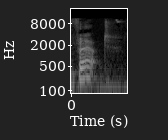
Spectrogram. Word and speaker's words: Fett: Also joining us today in the studio, we have a very special guest, friend of the show, Jordan Fett. – Thank you. Good to be here. – Did I pronounce that correctly? – You did, yeah. – It's like boba? – Like boba.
